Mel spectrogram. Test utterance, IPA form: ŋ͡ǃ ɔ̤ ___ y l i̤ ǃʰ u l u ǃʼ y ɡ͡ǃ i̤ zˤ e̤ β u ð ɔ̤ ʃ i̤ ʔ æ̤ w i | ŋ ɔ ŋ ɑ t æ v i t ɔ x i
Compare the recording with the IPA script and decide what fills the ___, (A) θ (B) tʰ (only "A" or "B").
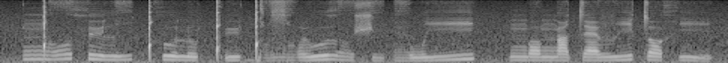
A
